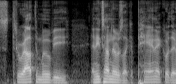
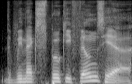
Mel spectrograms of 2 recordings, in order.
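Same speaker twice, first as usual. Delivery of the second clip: put-on villainous voice with Russian accent; 3 semitones higher, 4 dB louder than usual. Retelling a film scene, imitating a Russian nihilist villain. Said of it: "He's a nihilist, like".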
